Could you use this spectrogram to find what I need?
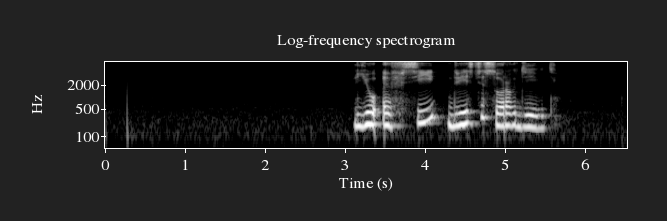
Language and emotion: Russian, neutral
